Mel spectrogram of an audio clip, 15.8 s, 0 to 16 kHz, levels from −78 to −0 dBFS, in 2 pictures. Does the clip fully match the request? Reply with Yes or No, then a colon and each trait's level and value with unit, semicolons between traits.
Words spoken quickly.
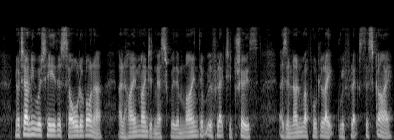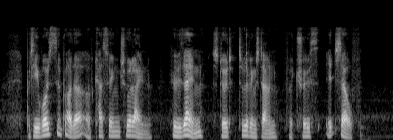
No: average, 150 wpm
